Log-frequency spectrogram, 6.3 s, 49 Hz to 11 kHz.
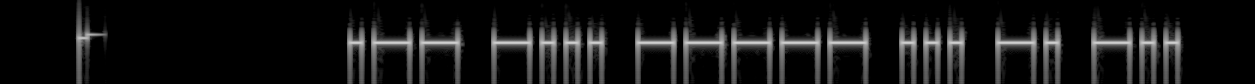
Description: Morse code, heard as a keyed tone, about 20 wpm, 700 Hz. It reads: WB0SND
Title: Call Signs Repeated 3x - 20wpm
